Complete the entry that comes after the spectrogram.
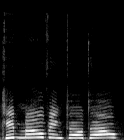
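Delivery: high, loud chick voices calling. Acted. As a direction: call out to him in little voices. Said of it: "the chicks called out".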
